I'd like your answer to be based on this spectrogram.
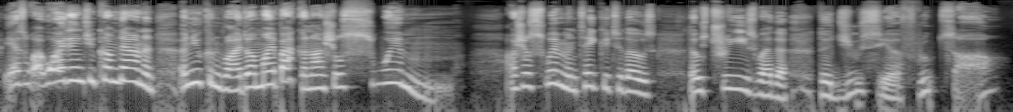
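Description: A woman voicing a timid, hesitant male sea dragon who stammers softly. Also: mid-range voice, expressive, a little slow, pitched above the performer's own voice. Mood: coaxing.

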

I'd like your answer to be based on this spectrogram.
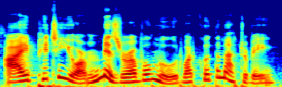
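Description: A woman voicing a sly, cackling old male jackal who plays confused, with a high, giggly voice full of laughter. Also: big pitch swings, brisk, a bit bright, exaggerated voice. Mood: fake-puzzled. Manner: fake-confused, playful, sing-song.

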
